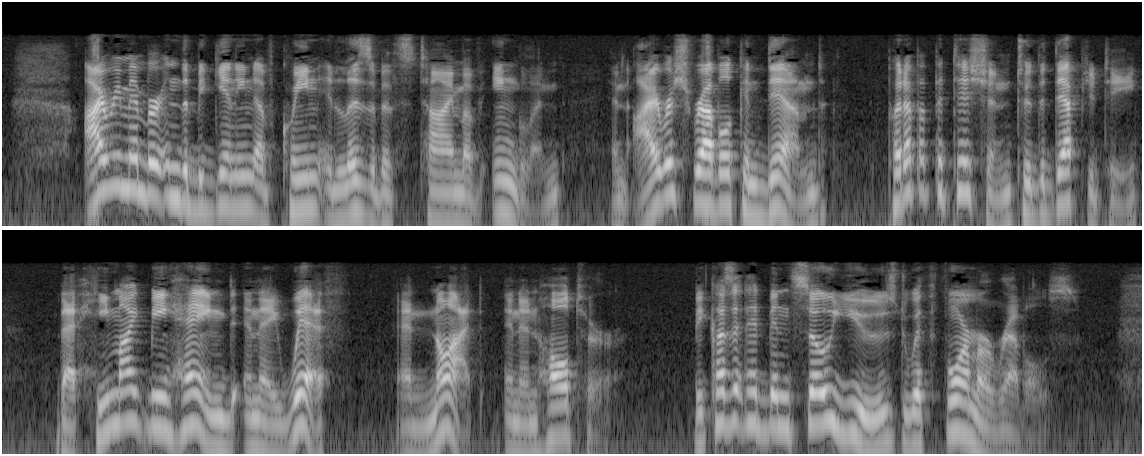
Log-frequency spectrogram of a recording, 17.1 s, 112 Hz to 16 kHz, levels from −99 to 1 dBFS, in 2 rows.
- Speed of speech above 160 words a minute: No, average, 155 wpm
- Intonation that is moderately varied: No, wide, 8.5 semitones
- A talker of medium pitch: Yes, medium, 165 Hz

